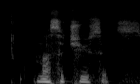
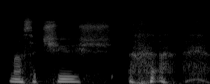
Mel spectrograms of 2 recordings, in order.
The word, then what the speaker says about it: Massachusetts: outside of New England that last s has the unfortunate tendency to turn into a sh sound Massachusetts okay so if you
